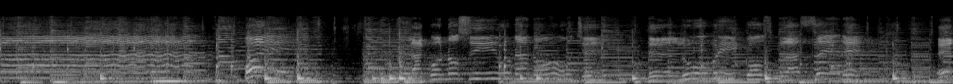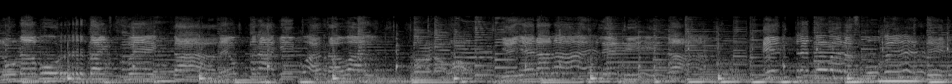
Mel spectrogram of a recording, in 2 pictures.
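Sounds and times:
stepping bass line: 0.0 - 4.3, 5.0 - 19.0
band playing son music: 0.0 - 19.0
plucked strings: 5.0 - 19.0.

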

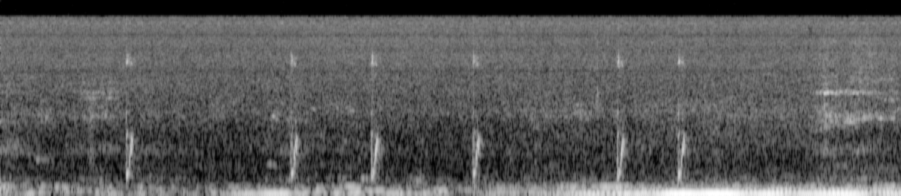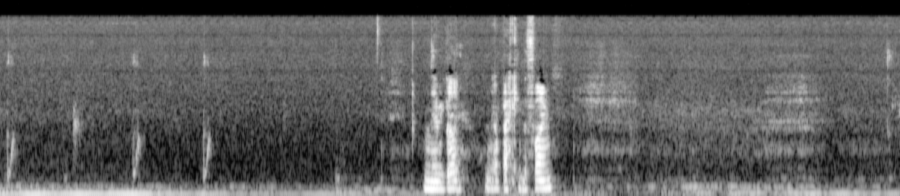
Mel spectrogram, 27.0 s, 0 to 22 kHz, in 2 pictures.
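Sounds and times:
low rumble: 7.6 - 19.3.

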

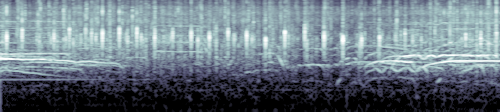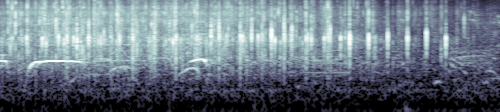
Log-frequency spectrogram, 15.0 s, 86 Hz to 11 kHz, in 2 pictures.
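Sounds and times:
audience applause: 0.0 - 15.0
cheering voices: 0.0 - 15.0.

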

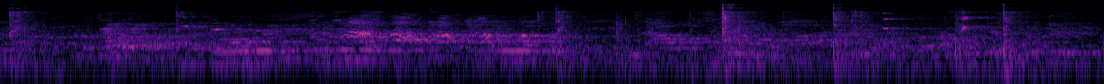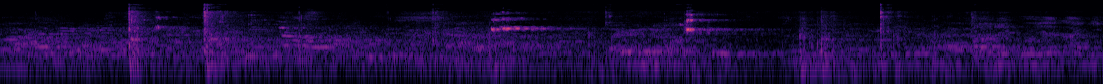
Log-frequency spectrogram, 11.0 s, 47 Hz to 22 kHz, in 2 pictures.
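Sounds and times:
voices talking in background: 0.0 - 11.0
racket striking shuttlecock: 2.7 - 5.2, 6.1 - 6.8.

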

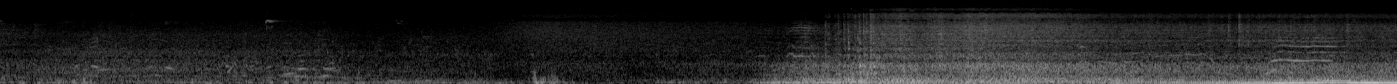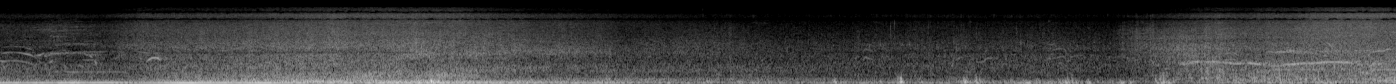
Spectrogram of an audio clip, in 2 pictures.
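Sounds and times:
cars splashing through water: 4.9 - 27.9
car engines running low: 7.5 - 27.9.

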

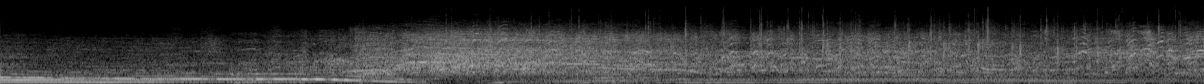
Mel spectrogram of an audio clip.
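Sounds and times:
steady low hum: 0.0 - 12.0
studio audience laughing: 2.8 - 12.0.

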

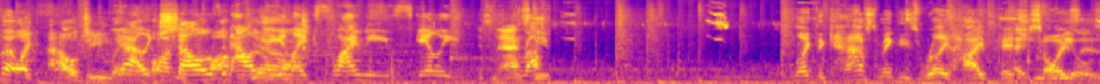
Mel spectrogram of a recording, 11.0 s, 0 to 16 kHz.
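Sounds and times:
background music: 0.0 - 11.0
manatee chirping underwater: 7.0 - 7.4.

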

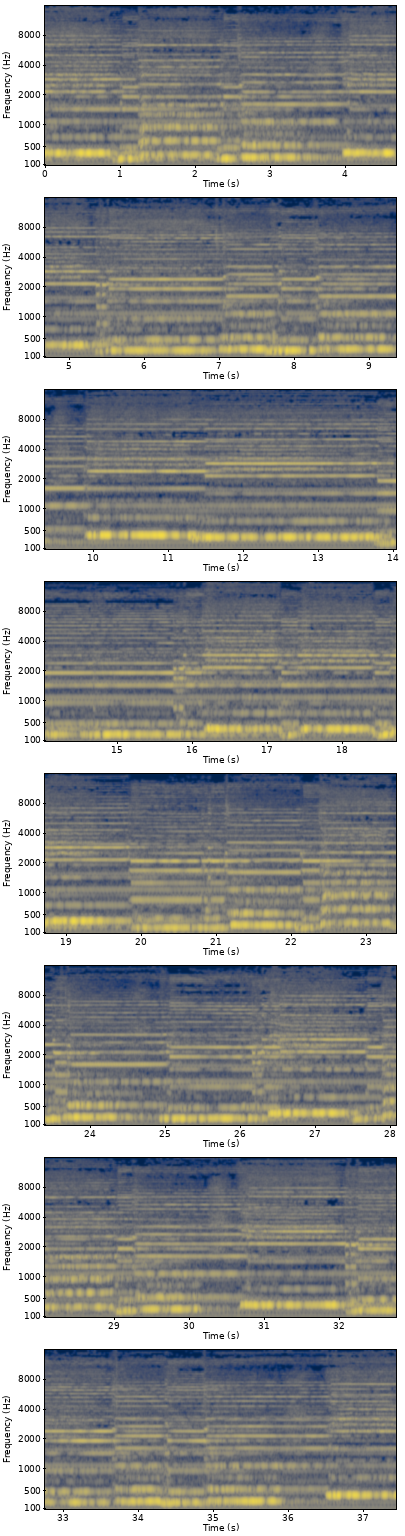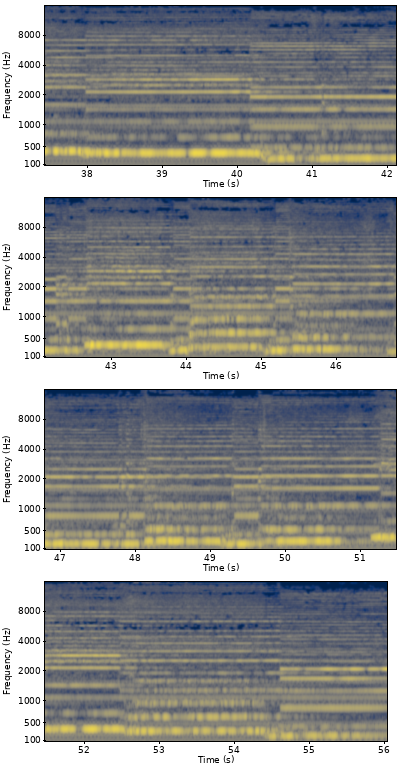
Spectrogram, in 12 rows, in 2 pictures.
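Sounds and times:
bagpipe playing over drone: 0.0 - 56.0.

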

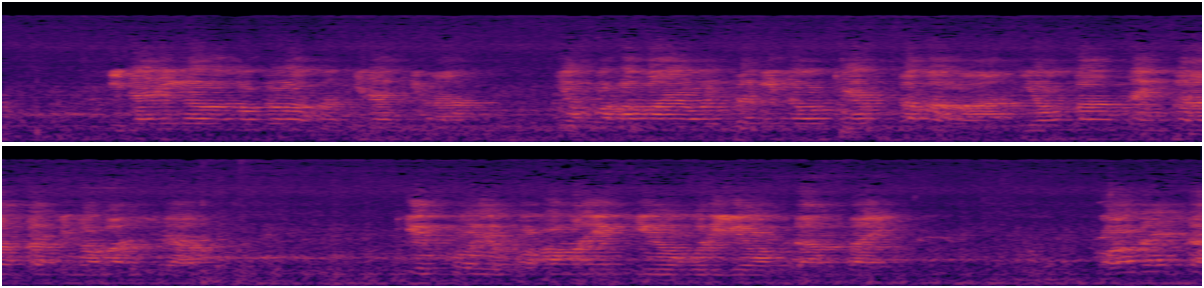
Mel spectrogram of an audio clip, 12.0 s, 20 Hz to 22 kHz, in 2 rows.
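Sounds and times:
train wheels rumbling on rail: 0.0 - 12.0
onboard announcement voice: 0.3 - 10.8, 11.4 - 12.0.

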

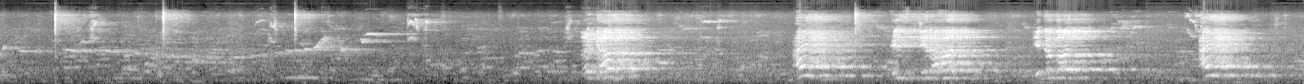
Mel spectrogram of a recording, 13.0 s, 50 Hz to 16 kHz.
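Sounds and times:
indistinct background voices: 0.0 - 13.0
sharp clicks: 1.6 - 1.9, 8.5 - 8.8.

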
